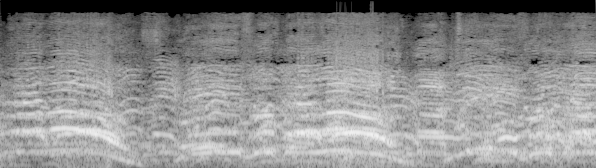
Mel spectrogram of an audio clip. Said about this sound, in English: The police move in to arrest her, and then things go kind of crazy. The crowd starts chanting. People start standing on their chairs.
